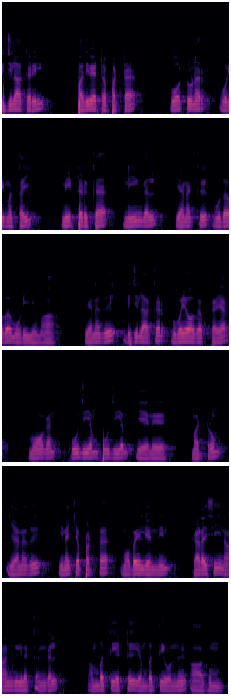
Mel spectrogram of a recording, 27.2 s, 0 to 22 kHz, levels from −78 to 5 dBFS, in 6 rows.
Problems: low volume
